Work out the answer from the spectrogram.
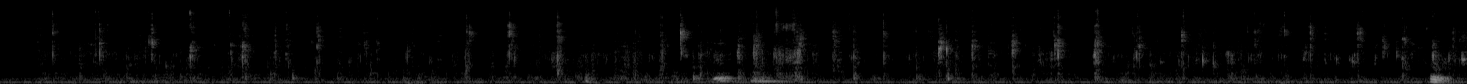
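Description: Wet chewing and mouth smacking while eating curry and mutton with roti: many small, irregular clicks.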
